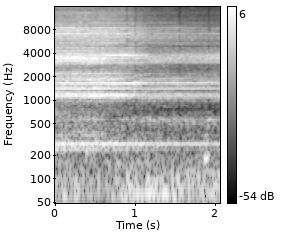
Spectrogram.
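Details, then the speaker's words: Gas furnace inducer motor mid heat cycle, running temporarily before replacement: steady high-pitched scream over the running furnace; inducer motor worn, needs replacing. "we're back and they are in the middle of the heat cycle before listening to that motor screen i hate to shut them down but uh need to get it fixed"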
